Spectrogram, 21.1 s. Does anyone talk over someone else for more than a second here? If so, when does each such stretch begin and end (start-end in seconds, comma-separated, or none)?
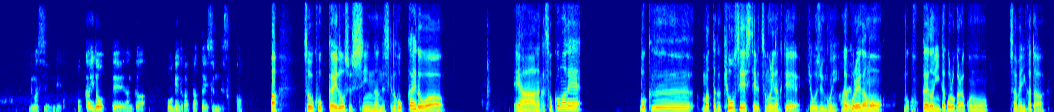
none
